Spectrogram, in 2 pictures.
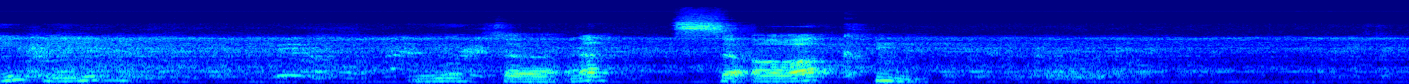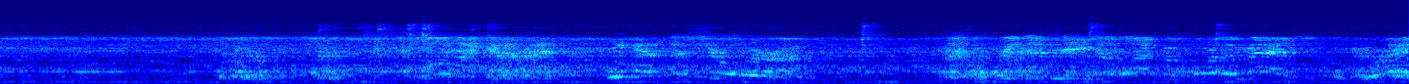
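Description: A wrestling video game plays through a television's speakers.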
